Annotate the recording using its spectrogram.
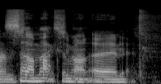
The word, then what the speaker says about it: Saint-Maximin: And Phil, who obviously does the podcast as well, quite regular, big Newcastle fan, he showed me a video of Saint-Maximin. Is that how you say it? – Saint-Maximin.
